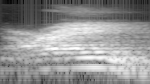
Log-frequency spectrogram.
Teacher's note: عین جو ہے یہ حلق یعنی گلے کے درمیانی حصے سے ادا ہوتا ہے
